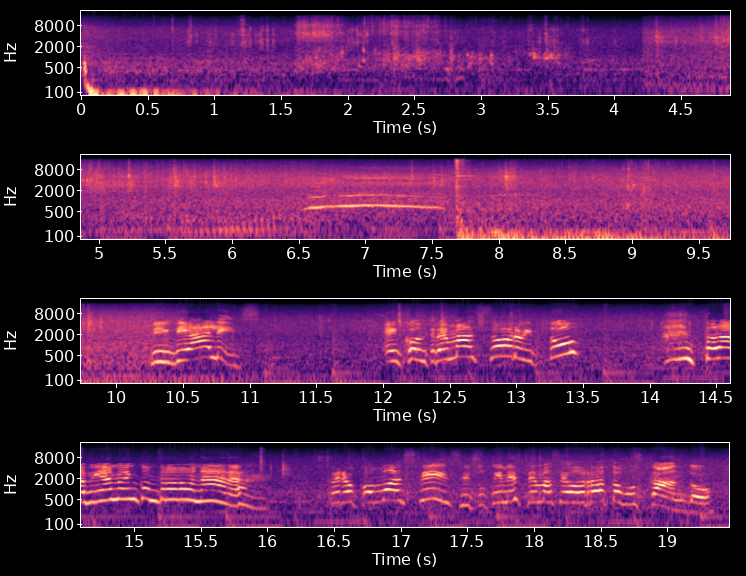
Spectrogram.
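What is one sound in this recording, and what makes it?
A stream flows and trickles steadily.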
